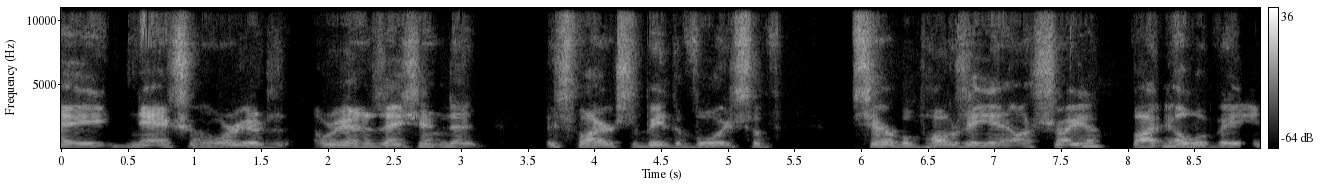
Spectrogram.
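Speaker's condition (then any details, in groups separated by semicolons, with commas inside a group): Cerebral palsy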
